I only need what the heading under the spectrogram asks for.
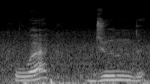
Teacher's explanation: ஹுவ ஜுந்த் நூன் சுக்குனுக்கு அப்புறமா லெட்டர் தால் இருக்குது. இஹ்ஃபா நூனை பாதியாக மறைச்சி குன்னா செஞ்சு ஓதணும்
